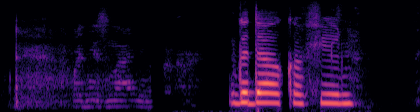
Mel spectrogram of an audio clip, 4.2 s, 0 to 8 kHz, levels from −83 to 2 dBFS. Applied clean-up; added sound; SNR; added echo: neural mask model Resemble Enhance denoiser.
